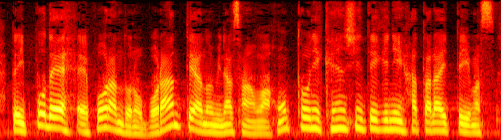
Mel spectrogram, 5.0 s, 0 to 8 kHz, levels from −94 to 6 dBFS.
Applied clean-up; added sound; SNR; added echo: none; none; none; none.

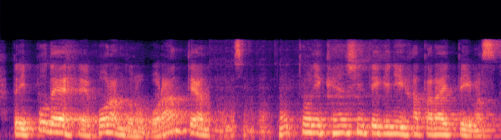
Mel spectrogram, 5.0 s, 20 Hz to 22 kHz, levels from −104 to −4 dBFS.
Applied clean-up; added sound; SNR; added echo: neural separator model SepFormer DNS4.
